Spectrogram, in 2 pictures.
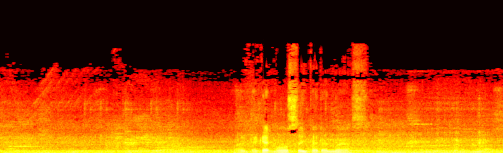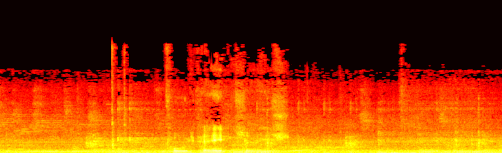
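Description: A slot machine plays a bright electronic jingle as its reels spin.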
